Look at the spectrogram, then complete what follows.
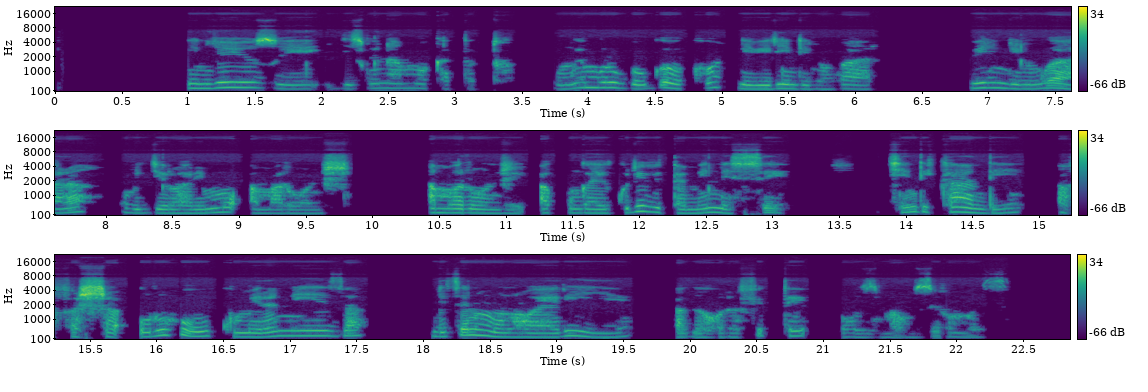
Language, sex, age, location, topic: Kinyarwanda, female, 18-24, Kigali, health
